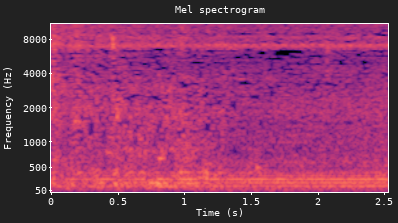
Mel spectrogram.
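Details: Sharp ES-T95CR twin-tub washing machine after repairing a gearbox leak caused by a foreign object, run several minutes nearly full with no drips: even low motor hum, steady pitch, no knocking, scraping or rattle; the wash motor is running normally.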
